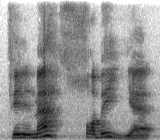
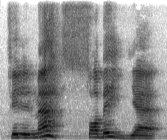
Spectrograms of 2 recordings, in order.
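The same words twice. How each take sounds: First: The d is merged fully into the following s. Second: The same.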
